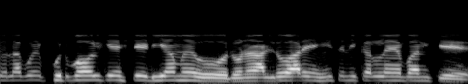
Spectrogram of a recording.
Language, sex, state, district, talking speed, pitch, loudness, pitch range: Magahi, male, Bihar, Lakhisarai, 190 wpm, 185 Hz, -17 LUFS, 165-195 Hz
